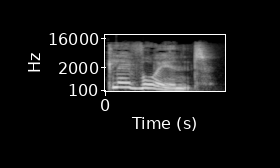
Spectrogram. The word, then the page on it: clairvoyant: British English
